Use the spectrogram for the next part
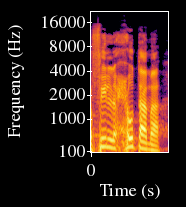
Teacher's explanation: حا کو وسط حلق سے ادا کریں گے اور طا کو پر پڑھیں گے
